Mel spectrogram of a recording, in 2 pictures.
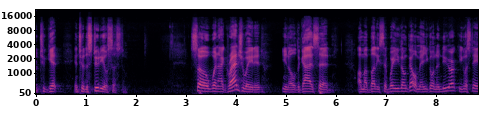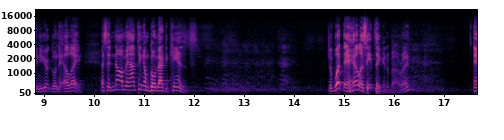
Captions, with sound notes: to get into the studio system. So when I graduated, the guy said, my buddy said, "Where are you gonna go, man? "You're going to New York, you gonna stay in New York, "going to LA?" I said, "Nah, man, I think I'm going back to Kansas." (audience chuckles) What the hell is he thinking about, right?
